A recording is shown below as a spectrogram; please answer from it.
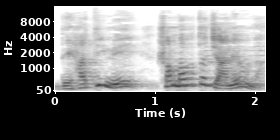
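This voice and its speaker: A man reading a literary story as an audiobook narrator, in a measured and expressive way. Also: high-pitched. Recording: roomy, echoing voice recording.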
